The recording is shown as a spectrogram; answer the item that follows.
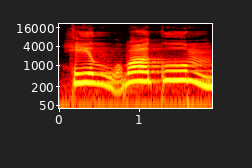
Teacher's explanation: huruf dha dibunyikan secara tafkhim karena berbaris di atas, maka dibacanya tebal.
